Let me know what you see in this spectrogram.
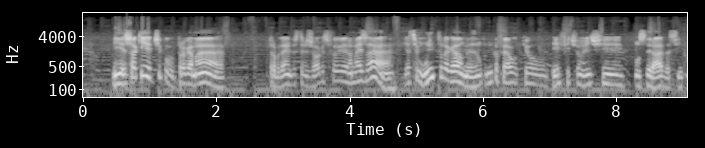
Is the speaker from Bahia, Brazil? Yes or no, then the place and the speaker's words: no; Joinville, Santa Catarina, Brazil; also born or lived in São Paulo; É, eu nasci em São Paulo, mas fui pra Joinville bem novo, assim, então não gostei de Joinville.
